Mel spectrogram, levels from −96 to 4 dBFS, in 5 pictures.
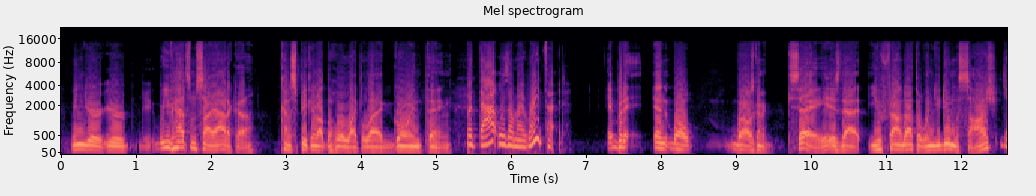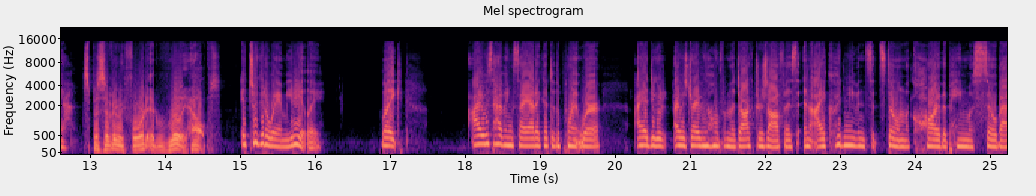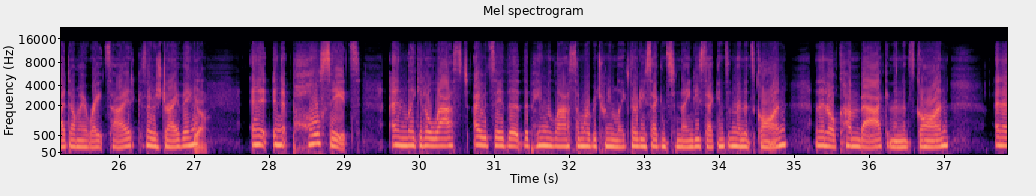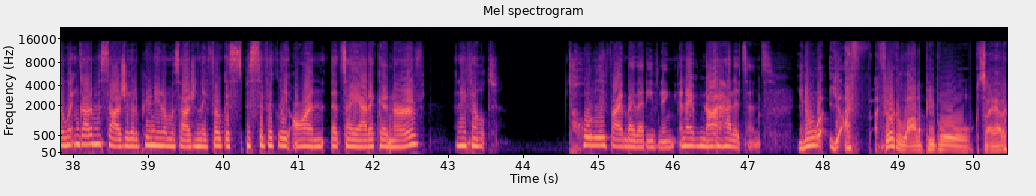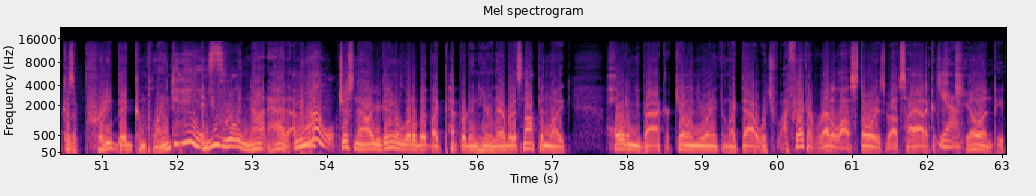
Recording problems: distortion; slight; 9% of the sound clipped

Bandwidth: 14.5 kHz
